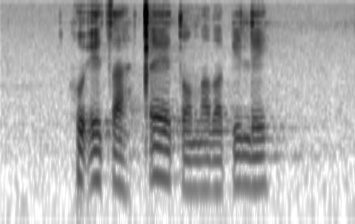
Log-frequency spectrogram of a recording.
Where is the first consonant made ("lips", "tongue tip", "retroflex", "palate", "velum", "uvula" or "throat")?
throat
